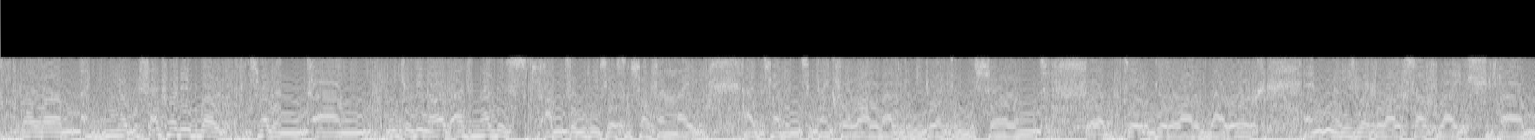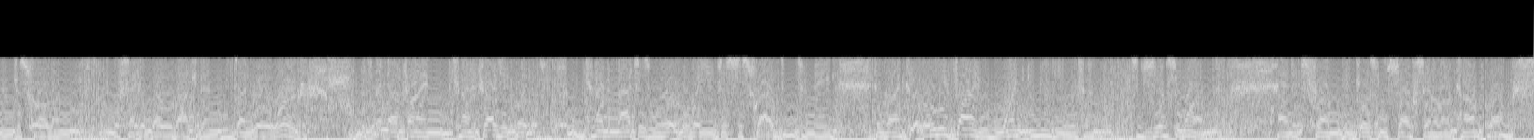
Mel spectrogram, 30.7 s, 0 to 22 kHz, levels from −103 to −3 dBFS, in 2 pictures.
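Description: From start to finish, the speech is damaged by companded audio read as linear. The mu-law bytes are played as plain 8-bit samples without expansion. Quiet passages become as loud as peaks. The result is harsh, buzzy distortion, with loud noise filling every pause.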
